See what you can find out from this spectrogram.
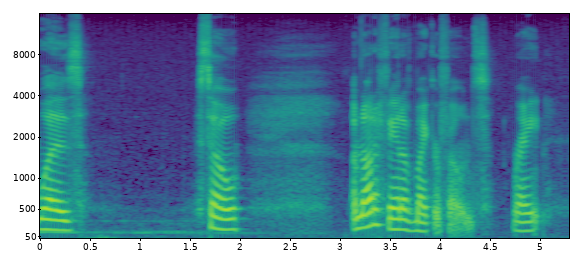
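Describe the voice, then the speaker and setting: A soft-spoken woman with a very deep, low pitch and a dark, mellow tone talks with ordinary pitch variation on a very clean recording with a silent background. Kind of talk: casual faith talk. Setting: home recording with headphones.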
